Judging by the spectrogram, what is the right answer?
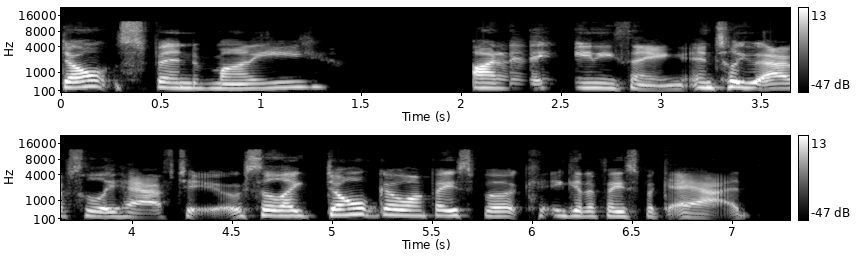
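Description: In an unremarkable speaking voice with an American accent, a woman talks at medium pitch with ordinary pitch variation against a quiet background, the sound dry and close with no echo. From US South, Birmingham, Alabama. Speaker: author and horse racing writer. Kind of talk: casual interview.

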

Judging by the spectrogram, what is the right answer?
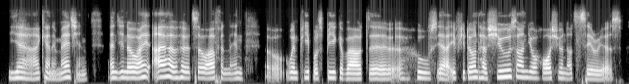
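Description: Dry and close with no echo, a woman with a Swedish accent speaks very slowly at a medium pitch with fairly even intonation, against a quiet background. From Sweden. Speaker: podcast host and riding coach. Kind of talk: interview. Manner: halting.

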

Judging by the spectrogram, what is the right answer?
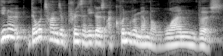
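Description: A man speaks with an Australian accent. Audible room echo is present. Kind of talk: casual interview.

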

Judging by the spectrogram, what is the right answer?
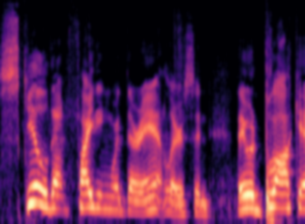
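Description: The clip presents an unforced reading voice.

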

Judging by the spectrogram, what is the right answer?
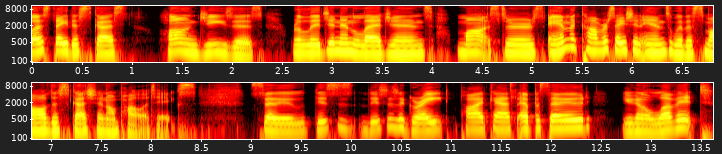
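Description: With a Southern US accent and a medium pitch, a woman speaks at a fairly slow pace with ordinary pitch variation on a very clean recording with a silent background. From US South. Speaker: podcast host. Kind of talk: show introduction.

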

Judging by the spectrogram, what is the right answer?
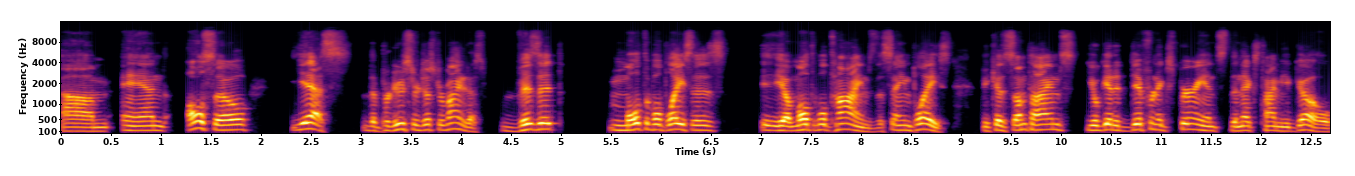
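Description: A man with an American accent and a fairly high pitch, ordinary pitch variation, a moderate pace and a quiet background. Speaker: podcast host. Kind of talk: casual chat and reading a listener story. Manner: animated, joking.

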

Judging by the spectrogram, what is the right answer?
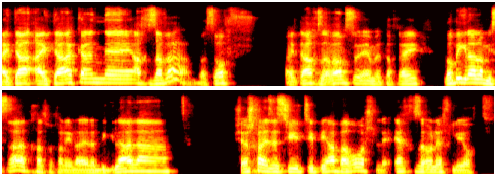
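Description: Lively in intonation and somewhat breathy, a man talks at a medium pitch and a fairly quick pace. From Israel, Tel Aviv (Ramat Aviv). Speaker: corporate lawyer. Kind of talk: interview. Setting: remote call. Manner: fluent talker.

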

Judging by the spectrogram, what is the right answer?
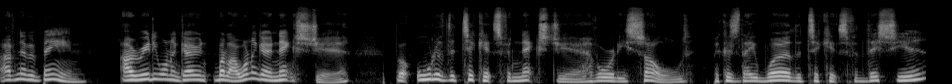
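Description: A man speaks in a high pitch with very wide pitch swings. The sound is dry and close with no echo, on a very clean recording with a silent background. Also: moderate pace. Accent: British. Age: 20s. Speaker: podcast co-host. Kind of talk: casual chat.

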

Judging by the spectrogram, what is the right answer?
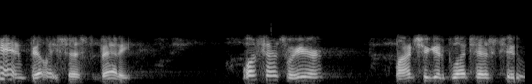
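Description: A fairly high male voice at a moderate pace, with long, frequent pauses, ordinary pitch variation and very even loudness. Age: 60s. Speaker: pinup historian and writer. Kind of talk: casual interview.

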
